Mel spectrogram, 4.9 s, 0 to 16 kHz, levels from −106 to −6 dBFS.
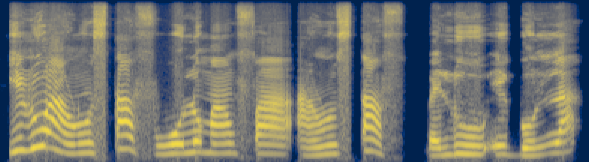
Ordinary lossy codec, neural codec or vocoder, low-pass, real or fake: none; none; 14.4 kHz; real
